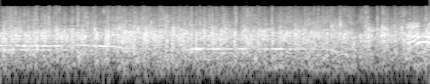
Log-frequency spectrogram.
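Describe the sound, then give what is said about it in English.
A studio audience applauds a guest's entrance onto a show, with dense, continuous clapping that stays steady and loud throughout. “So can we put our hands together and welcome to the show”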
